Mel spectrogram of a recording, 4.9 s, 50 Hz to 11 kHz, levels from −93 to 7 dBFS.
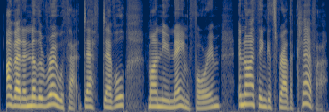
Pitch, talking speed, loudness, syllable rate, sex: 210 Hz, 220 wpm, -19 LUFS, 6.2 syllables/s, female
